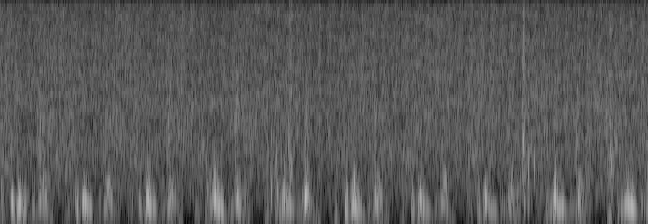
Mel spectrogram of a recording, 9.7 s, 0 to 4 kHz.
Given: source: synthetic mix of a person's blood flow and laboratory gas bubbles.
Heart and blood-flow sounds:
Doppler ultrasound of blood flow; precordium
0.00-0.07 s: bubbles
4.04-4.11 s: bubbles
4.31-4.47 s: bubbles
7.82-8.06 s: bubbles
9.06-9.27 s: bubbles
From the record:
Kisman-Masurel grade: 122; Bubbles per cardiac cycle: 1 to 2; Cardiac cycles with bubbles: 10 to 50%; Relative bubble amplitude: moderate (0.250 to 0.450); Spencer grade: 2 (many but less than half of the cardiac periods contain bubble signals, singularly or in groups); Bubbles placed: only in the low amplitude regions of the cardiac cycle

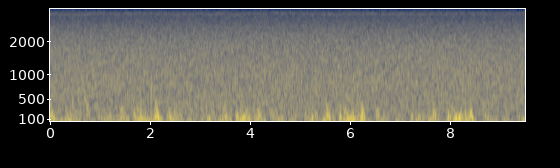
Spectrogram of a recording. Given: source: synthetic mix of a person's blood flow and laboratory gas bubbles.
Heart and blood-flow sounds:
Doppler ultrasound of blood flow; precordium
0.41-0.81 s: bubbles
From the record:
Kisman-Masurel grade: 221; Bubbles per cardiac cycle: several, 3 to 8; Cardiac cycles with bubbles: 10 to 50%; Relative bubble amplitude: barely perceptible (0.100 to 0.250); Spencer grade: 2 (many but less than half of the cardiac periods contain bubble signals, singularly or in groups); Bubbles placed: anywhere in the cardiac cycle

